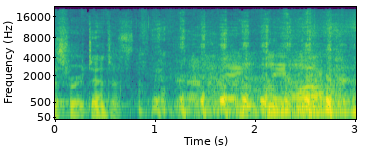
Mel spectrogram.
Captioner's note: audience laughing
